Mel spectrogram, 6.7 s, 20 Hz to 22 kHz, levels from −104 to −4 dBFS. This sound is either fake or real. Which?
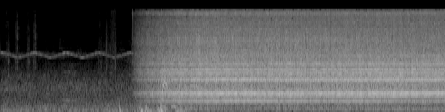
real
